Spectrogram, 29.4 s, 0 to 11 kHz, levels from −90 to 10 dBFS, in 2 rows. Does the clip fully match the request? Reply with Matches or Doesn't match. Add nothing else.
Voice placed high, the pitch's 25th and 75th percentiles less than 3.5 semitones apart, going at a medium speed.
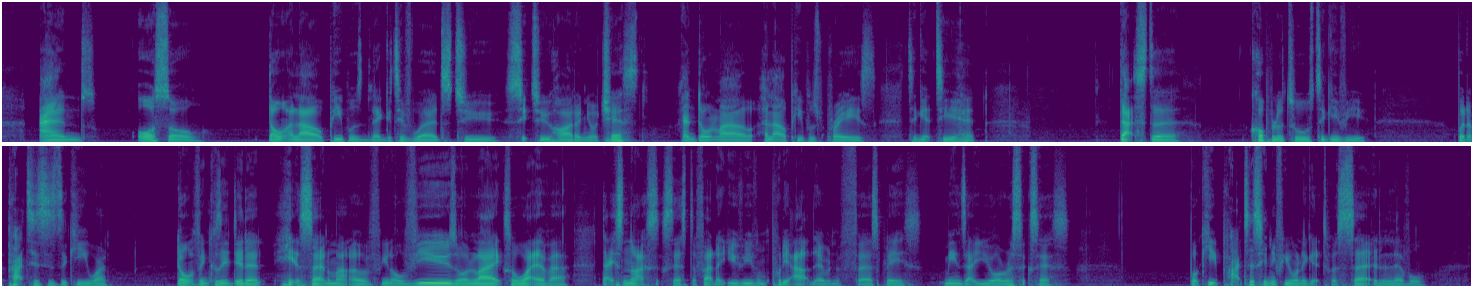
Doesn't match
